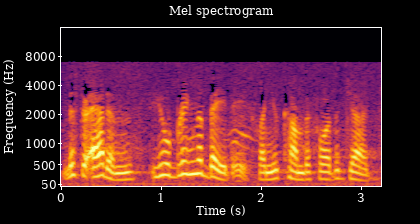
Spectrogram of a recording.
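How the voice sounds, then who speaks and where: A woman's voice: lowish voice, animated, a little fast, darkish tone, slightly rough. A woman playing a kindly, businesslike adoption official, formal and reassuring, in 1940s radio drama style. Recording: dull, reverberant old radio broadcast.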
